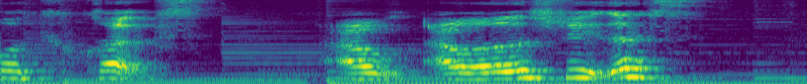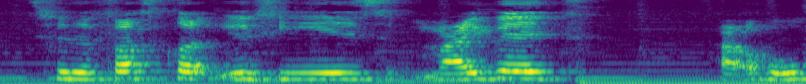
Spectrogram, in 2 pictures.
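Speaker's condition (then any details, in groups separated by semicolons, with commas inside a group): Cerebral palsy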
